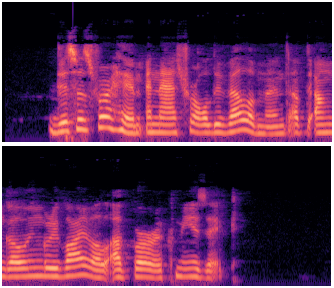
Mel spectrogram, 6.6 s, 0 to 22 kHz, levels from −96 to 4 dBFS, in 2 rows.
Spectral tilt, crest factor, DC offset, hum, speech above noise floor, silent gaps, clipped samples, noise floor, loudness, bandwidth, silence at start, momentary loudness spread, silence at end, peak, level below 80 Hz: -3.5 dB/octave; 16 dB; under 0.1%; none; 60 dB; none; under 0.1%; -75 dBFS; -16 LUFS; 9.4 kHz; 0.45 s; 10 LU; 0.95 s; 0 dBFS; -56 dBFS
